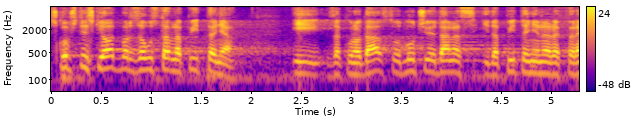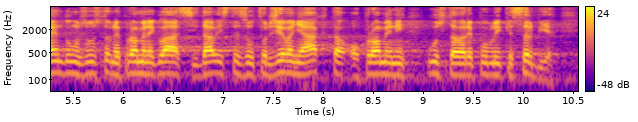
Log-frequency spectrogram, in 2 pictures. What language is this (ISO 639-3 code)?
srp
